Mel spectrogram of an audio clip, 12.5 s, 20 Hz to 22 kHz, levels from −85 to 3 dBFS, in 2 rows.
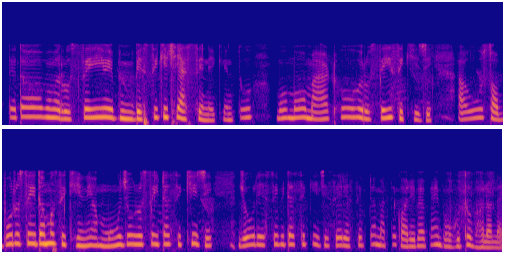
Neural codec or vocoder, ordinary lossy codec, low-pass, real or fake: none; none; 5.4 kHz; real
